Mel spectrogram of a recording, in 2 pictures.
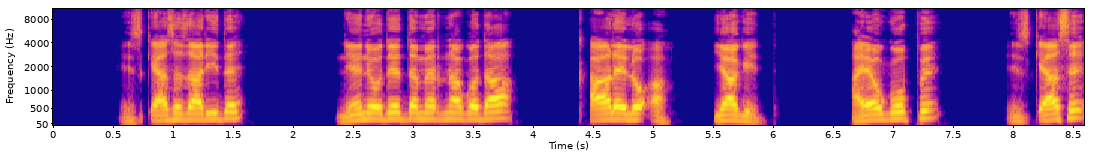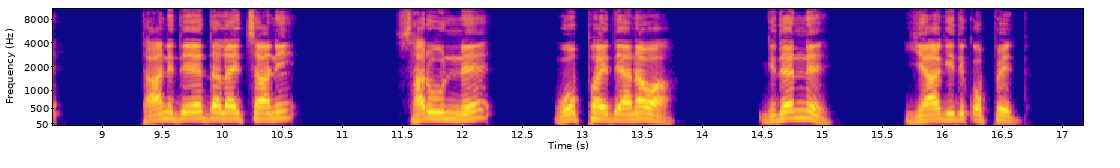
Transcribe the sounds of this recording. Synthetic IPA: hɪskʼːɪjaːs̬ɛzaːɾiːd̪ɛ | ne̞ːnɪɔd̪e̞ːd̪ːɐmɛɾnaːɡɔd̪aː | kʼaːlɐjlɔʔɐ̰ | jaːɡe̞̰ːd̪ːɐ̥ | ʔɐjɐwɡo̞ːpːɛ | hɪskʼːɪjaːsɛ | t̪aːnɪd̪ɛʔe̞ːd̪ːɐlɐjt͡sːaːn | sɐɾuːnːɛ | wɔpːɐjd̪ɛʔɐnɐwa̰ː | ɡɪd̪ɛnːɛ | jaːɡiːd̪ɪkʼɔpːe̞ːd̪ːɐ̥

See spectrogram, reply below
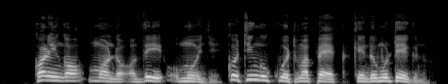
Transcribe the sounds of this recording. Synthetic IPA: kɔɾɪŋɡɔmɔndɔʔɔd̪ɪomoɲd͡ʒekotiŋɡokwotmapɛkkːendomoteɡno̰

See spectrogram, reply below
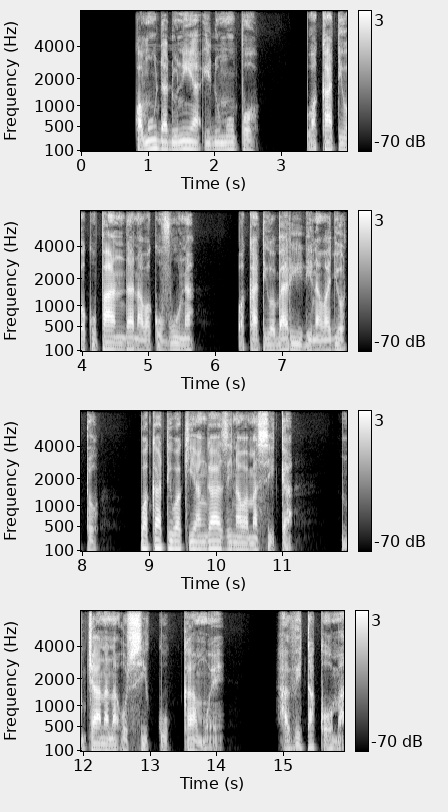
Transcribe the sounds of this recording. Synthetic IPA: kwamuɗaɗuniaʔiɗumupɔ | wa̰katiwakupandanawakuvuna | wʔa̰katiwaɓaɾiɗinawaʄɔtɔ | wakatiwakiaŋɡazinawamasḭka | m̩t͡ʃananaʔusikukʰamwɛ̰ | ha̰vḭtakɔ̰ma̰

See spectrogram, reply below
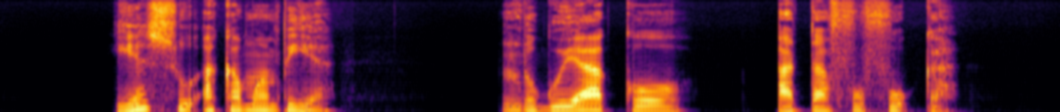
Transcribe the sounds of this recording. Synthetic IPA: jɛsuʔakamwambia̰ | nduɠujakɔ | atafufuka

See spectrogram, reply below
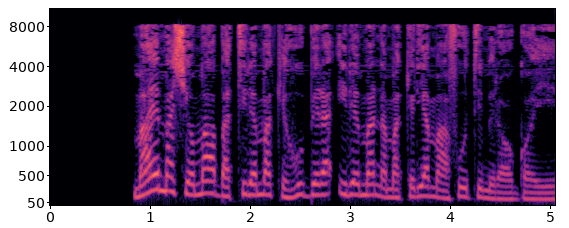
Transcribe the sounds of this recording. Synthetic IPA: maemaɕjɔmaːbatiɾɛmakeɦubeɾaʔiɾemanamakeɾiamaːfutimeɾɔːɡɔeːɾ

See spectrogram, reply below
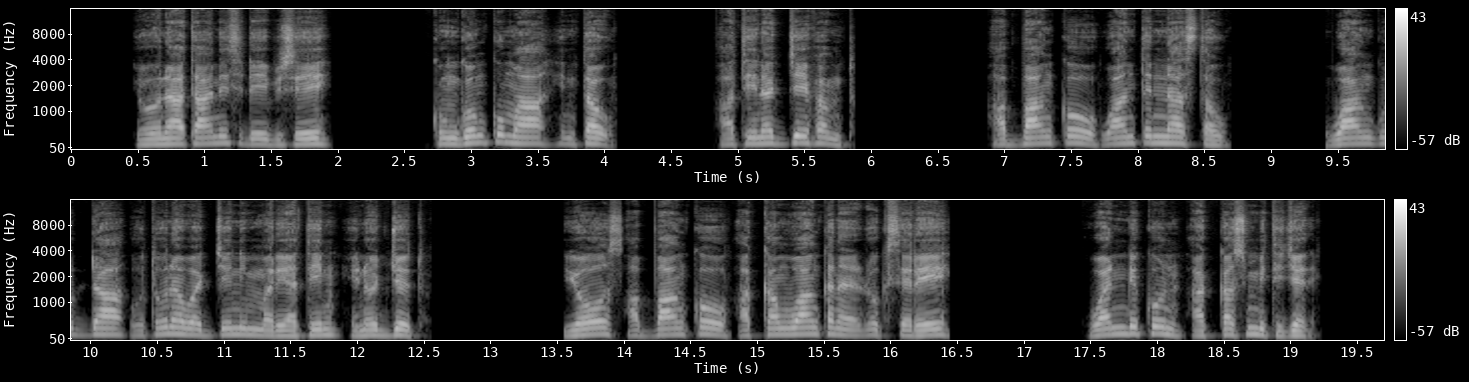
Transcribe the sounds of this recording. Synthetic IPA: joːnaːt̪aːnɪsd̪e̞ːbɪse̞ː | kʊŋɡɔŋkʊmaːɦɪnt̪ɐʔʊ | ɐt̪iːnɐd͡ʒːe̞ːfɐmt̪ʊ̥ | ʔɐbːaːŋkoːwaːnt̪ʼɪnːaːst̪ɐʔʊ | waːŋɡʊd̪ːaːʊt̪uːnɐwɐd͡ʒːɪːnhɪnmɐɾɪʔɐt̪iːnhɪnɔd͡ʒːɛt̪ʊ̥ | joːsɐbːaːŋko̞ːʔɐkːɐmwaːŋkɐnɐnɪᶑɔksɛɾe̞ː | wɐnːɪkʊnɐkːɐsmɪt̪ɪd͡ʒɛᶑɛ̥

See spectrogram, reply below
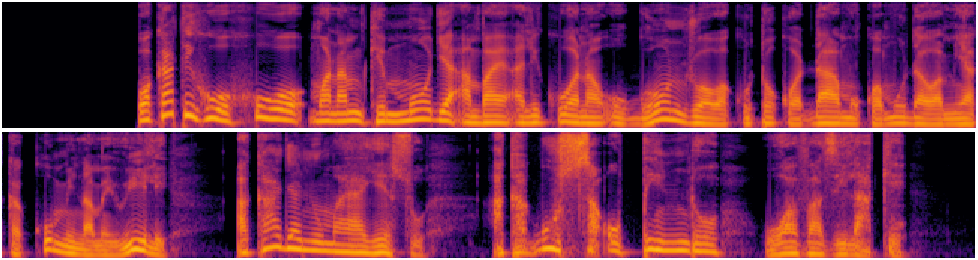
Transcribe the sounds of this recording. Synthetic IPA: wakatiɦuɔhuɔmwanam̩kɛm̩mɔʄaʔambajɛʔalikʰuwanaʔuɠɔɲd͡ʒwawakutɔkwaɗamukwamuɗawamiakakumina̰mḭwili | akaʄaɲumajajɛsṵ | akaɠusa̰ʔupindɔ | wavazila̰kʰɛ̰

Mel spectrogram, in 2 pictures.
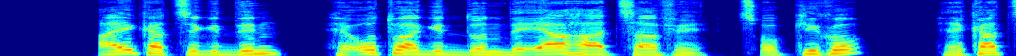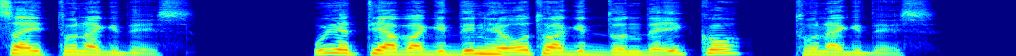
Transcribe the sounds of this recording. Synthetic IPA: ʔɐjkɐt͡sːɪɡɪd̪ɪn | hɛɔt̪ʊwaːɡɪd̪ːɔnd̪ɛʔɪjaːɦaːt͡sːaːfɛt͡sʼɔkːɪkɔ | hɛkɐt͡sːɐjt̪ʊnɐɡɪd̪e̞̰ːs | ʔʊjɛt̪ːɪjaːbaɡɪd̪ɪnhɛɔt̪ʊwaːɡɪd̪ːɔnd̪ɛʔɪkːɔ | t̪ʊnɐɡɪd̪e̞̰ːs

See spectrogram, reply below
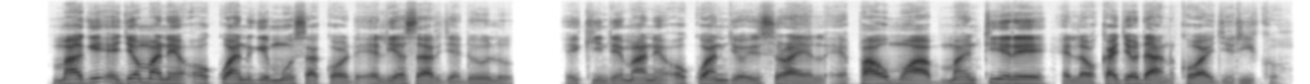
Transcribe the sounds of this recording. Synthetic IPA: maɡɪɛd͡ʒɔmanɛʔɔkwanɡɪmʊsakɔdḛliasard͡ʒadolo | ekindemanɛʔɔkwand͡ʒɔɪsɾaɛlɛpawmɔab̚mantjeɾeɛlɔkːad͡ʒɔdankɔad͡ʒeɾiko

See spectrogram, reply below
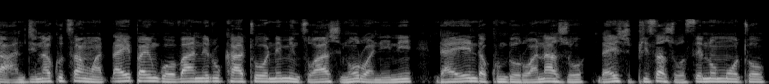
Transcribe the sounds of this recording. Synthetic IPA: ɦandinakut͡samwaɗaipaiŋɡo̞ʋane̞ɾukatʰo̞ne̞minzwaʐino̞rwane̞ːni | ndaie̞ndakundo̞rwanaːʐo̞ndaiʐipisaʐo̞se̞no̞mo̞ːtʰo̞

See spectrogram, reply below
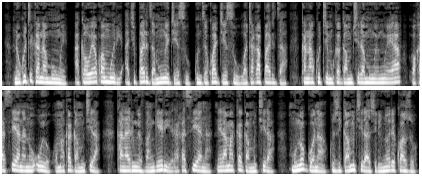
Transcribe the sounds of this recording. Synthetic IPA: no̞kutikanamumwe̞akaujakwamuɾiʔat͡ʃipaɾid͡zamumwe̞d͡ʒe̞sukunze̞kwad͡ʒe̞suwatakaparid͡za | kanakutimukaɡʱamut͡ʃiɾamumwe̞mwe̞ja | wakasijanano̞ʔujo̞wamakaɡʱamut͡ʃiːɾakanaɾimwe̞vʱaŋɡe̞ɾirakasijanane̞ɾamakaɡʱamut͡ʃiːɾa | muno̞ɡʱo̞nakuʐiɡʱamut͡ʃiɾaʐiɾiɲo̞ɾe̞kwaːʐo̞

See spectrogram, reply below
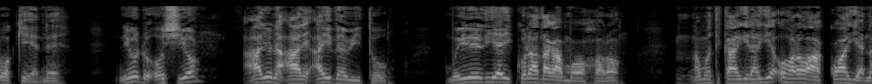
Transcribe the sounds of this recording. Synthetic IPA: ɔkeɛnɛ | neondoʔoɕiɔ | a̰ɾjɔnaʔaɾeʔaiðɛwito | moeɾeɾiɛikoɾaðaɣamɔːɦɔɾɔ | namoti̥kaɣeɾaɣiaʔohɔɾɔwakwaɣiana

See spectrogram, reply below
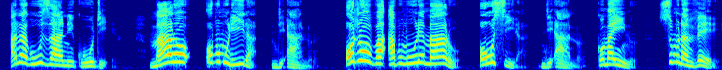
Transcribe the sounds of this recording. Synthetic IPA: anak̬uuzanikuːtḭ | malɔ | ɔpumuliɾa̰ | ndiʔa̰ːnɔ | ɔtɔpaʔap̬umulɛmalɔ̰ | ɔusiɾa̰ | ndiʔa̰ːnɔ | kɔmainu | simunaɱvɛːɾɛ̰

